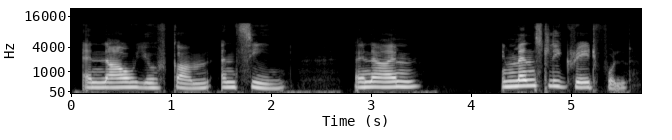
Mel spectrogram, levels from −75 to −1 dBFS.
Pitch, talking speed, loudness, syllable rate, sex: 205 Hz, 95 wpm, -18 LUFS, 4.3 syllables/s, female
